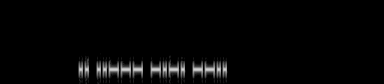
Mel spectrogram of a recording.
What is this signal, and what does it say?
Morse code, heard as a keyed tone, about 41 wpm, 690 Hz. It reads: I2CZ
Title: DXCC-100 Call Signs - 4 Characters - 40wpm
